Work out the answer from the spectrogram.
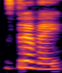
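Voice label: Bulgarian hello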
